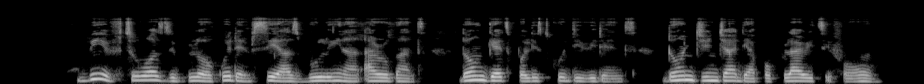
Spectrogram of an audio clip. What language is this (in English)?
Nigerian Pidgin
